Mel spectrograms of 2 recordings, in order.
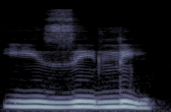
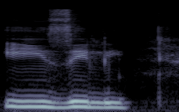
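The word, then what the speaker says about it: easily: यहाँ पर है EAE, SI को Z पढ़ना है, C नहीं पढ़ना है, ईजीली, ठीक है, ईजीली, क्योंकि देखिए S के यहाँ पर A है और इस साइड देखेंगे तो I है।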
